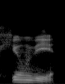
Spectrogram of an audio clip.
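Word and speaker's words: Humvee: Значит, правильная аббревиатура HMMWV, произносится как HUMVI.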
